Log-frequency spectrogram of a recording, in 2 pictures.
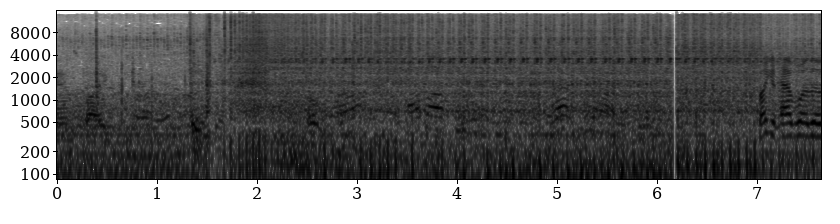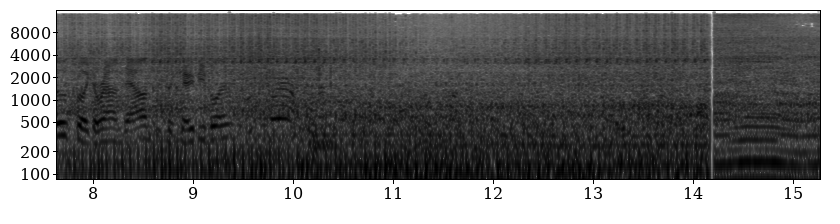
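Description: An old motorcycle engine idles with a steady, rattling chug.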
